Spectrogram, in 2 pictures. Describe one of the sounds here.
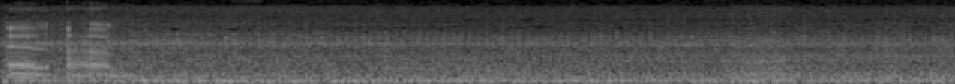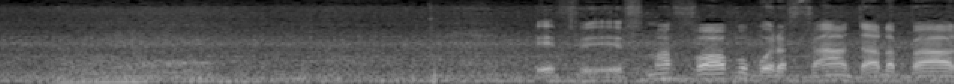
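A car engine hums as the car slowly pulls away.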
